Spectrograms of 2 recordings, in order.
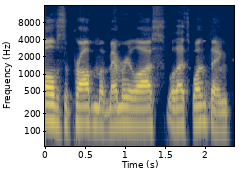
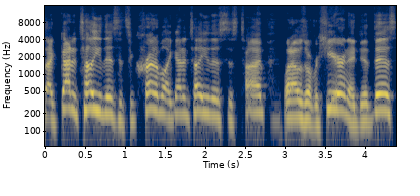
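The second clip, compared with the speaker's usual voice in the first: high, pitched-up, really animated excitement; 7 semitones higher than usual. Act out Kevin Hart interrupting a show's host, in a really animated Kevin Hart impression. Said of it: "he'll get like really animated and goes".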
